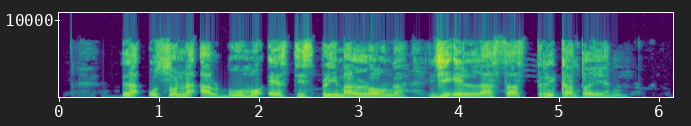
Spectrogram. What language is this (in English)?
Esperanto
